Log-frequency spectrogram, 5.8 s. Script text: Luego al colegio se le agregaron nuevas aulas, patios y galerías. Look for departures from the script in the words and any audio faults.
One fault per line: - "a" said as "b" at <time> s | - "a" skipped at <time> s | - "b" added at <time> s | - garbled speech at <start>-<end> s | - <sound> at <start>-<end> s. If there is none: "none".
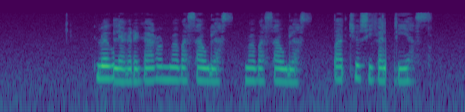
- "al colegio se le agregaron" said as "le agregaron nuevas aulas" at 1.4 s
- dropout at 4.8-4.9 s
